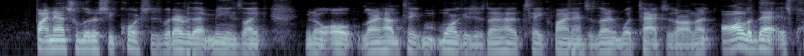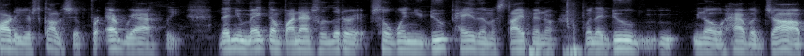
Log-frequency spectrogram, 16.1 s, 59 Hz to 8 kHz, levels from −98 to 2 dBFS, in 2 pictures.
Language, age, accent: English, 20-39, American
